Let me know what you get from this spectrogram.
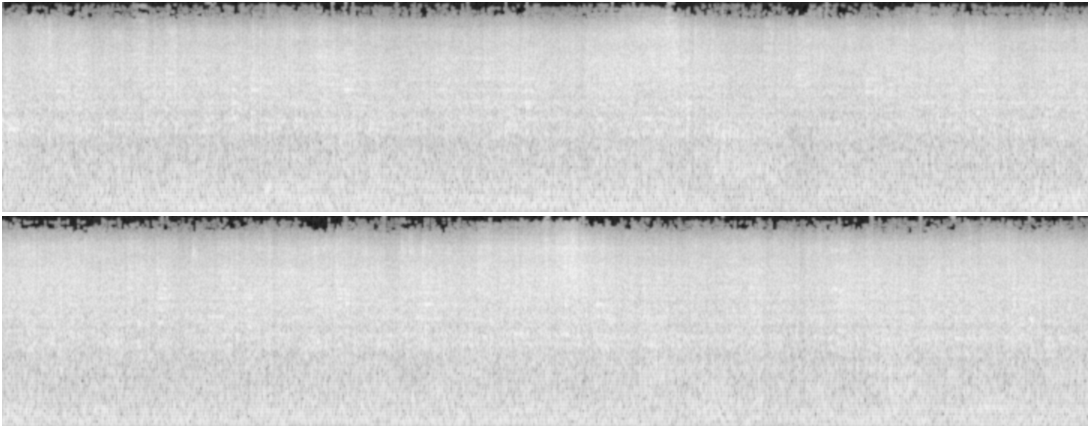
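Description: Covered hopper cars of a freight train rolling past at close range: a steady rumble with wheels clicking over the rail joints. The crossing's electronic bell keeps ringing while the signals are active.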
